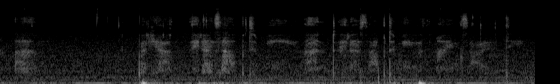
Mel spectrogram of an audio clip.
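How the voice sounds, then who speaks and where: A woman is whispering. Her pace is moderate. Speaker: ASMR content creator. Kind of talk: ASMR whisper ramble. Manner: whispered, soft-spoken. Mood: friendly, slightly nervous. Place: home room. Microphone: studio mic.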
